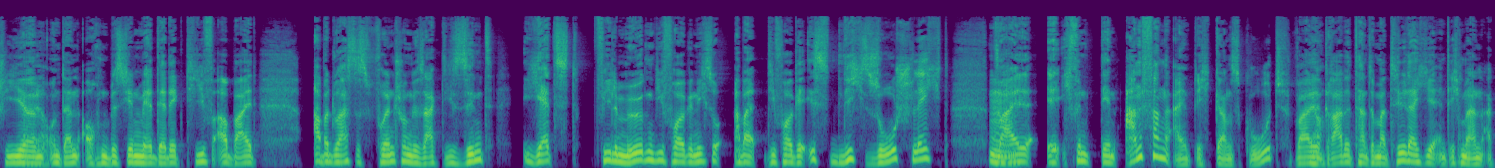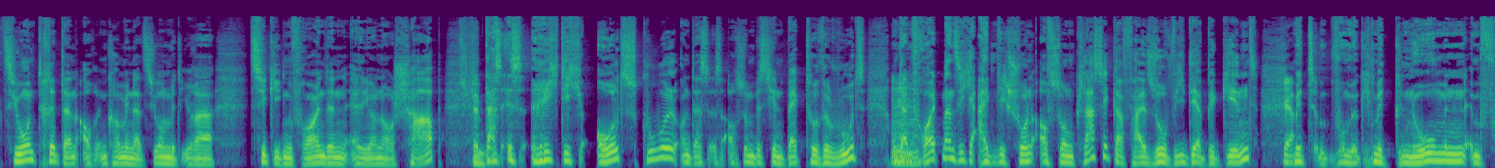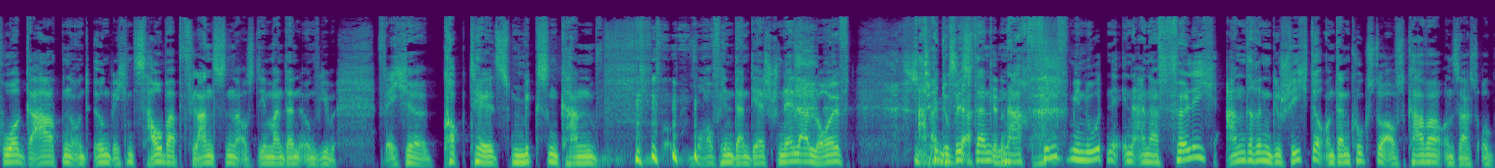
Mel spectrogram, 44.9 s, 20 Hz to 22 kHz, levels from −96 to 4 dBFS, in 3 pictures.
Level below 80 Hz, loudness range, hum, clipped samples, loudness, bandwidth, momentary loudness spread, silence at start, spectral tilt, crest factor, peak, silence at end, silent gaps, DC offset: -52 dBFS; 2 LU; none; under 0.1%; -19 LUFS; 15.5 kHz; 6 LU; 0 s; -5 dB/octave; 18 dB; -2 dBFS; 0 s; 5.14-5.20 s, 10.41-10.45 s; under 0.1%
